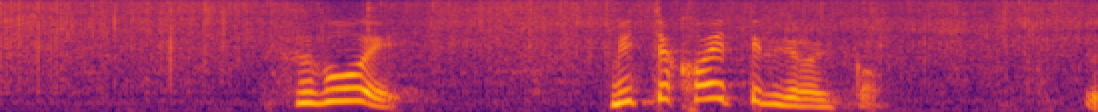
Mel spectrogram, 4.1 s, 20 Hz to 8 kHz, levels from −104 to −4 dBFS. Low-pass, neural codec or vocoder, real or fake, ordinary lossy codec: none; none; real; none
